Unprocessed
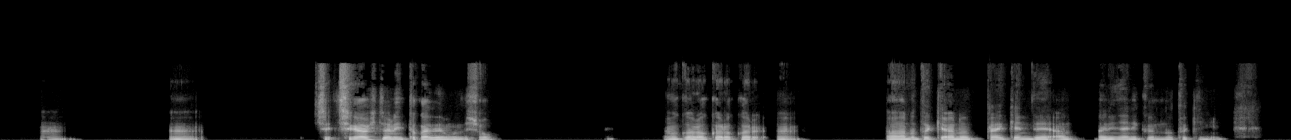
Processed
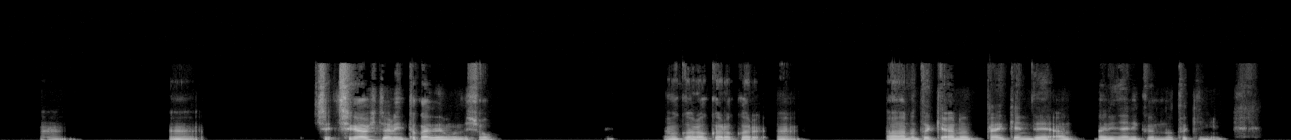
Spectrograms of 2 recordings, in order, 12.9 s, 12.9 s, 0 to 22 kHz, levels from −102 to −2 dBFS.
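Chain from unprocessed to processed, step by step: treble shelf 7.1 kHz +8 dB; trim -2.5 dB

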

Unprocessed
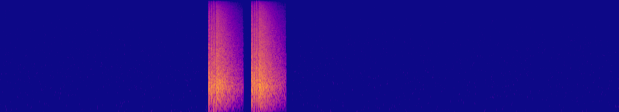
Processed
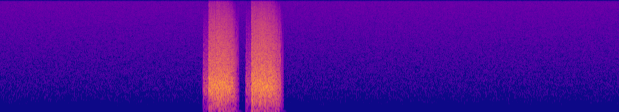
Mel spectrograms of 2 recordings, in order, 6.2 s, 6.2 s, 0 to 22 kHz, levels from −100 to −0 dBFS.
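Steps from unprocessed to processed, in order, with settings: fuzz box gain 41 dB, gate -42 dBFS; added noise blue -55 dBFS; bass shelf 160 Hz -11 dB; on a send: reverse echo 56 ms -21 dB; on the sum: loudspeaker Doppler distortion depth 0.29 ms; trim -6.5 dB

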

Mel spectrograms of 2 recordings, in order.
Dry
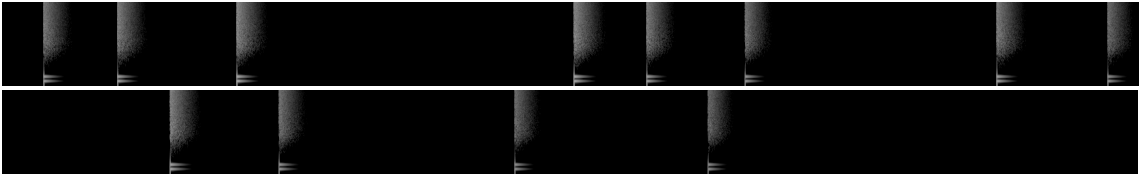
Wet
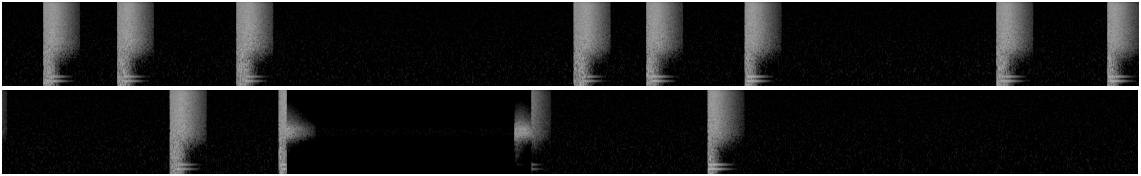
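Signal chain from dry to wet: in parallel at +2 dB: peak limiter -14.5 dBFS, peak gain reduction 10 dB; on the sum: sine folder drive 18 dB, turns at -1 dBFS; 14.21–16.67 s: Butterworth band-pass 2.8 kHz, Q 2.3; trim -3.5 dB

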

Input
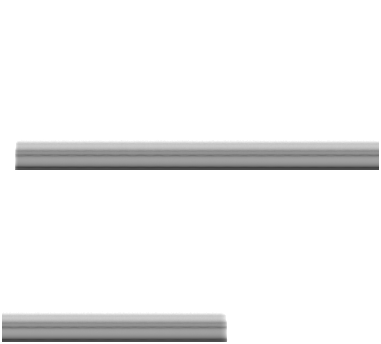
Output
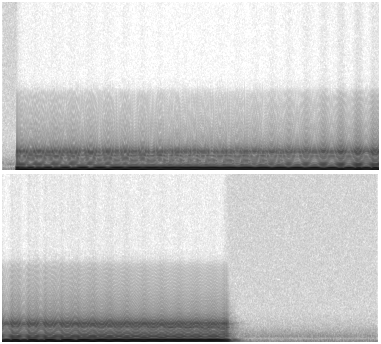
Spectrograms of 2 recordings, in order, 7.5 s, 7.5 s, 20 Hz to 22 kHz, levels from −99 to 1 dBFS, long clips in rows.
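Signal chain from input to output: rattle on loud lows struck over -42 dBFS, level -24 dBFS; treble shelf 2.2 kHz +9 dB; early reflections 23 ms -4.5 dB, 36 ms -8 dB; on a send at -16 dB: reverberation RT60 0.30 s, pre-delay 3 ms; on the sum: resampled via 22.05 kHz; added noise white -68 dBFS; FFT filter 330 Hz 0 dB, 520 Hz -15 dB, 820 Hz -2 dB, 2.4 kHz -21 dB, 4.1 kHz -27 dB; loudness maximiser +33.5 dB; trim -3.5 dB

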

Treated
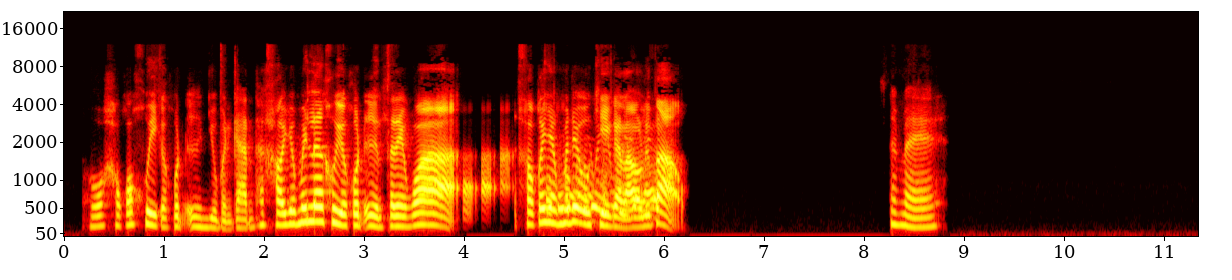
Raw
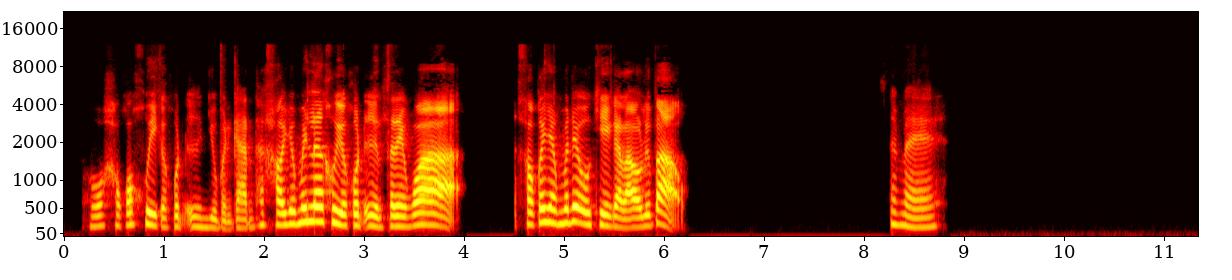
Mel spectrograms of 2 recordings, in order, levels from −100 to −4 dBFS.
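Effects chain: 3.80–5.95 s: repeats whose band climbs or falls 186 ms, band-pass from 570 Hz, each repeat 0.7 oct, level -4 dB; trim +5 dB

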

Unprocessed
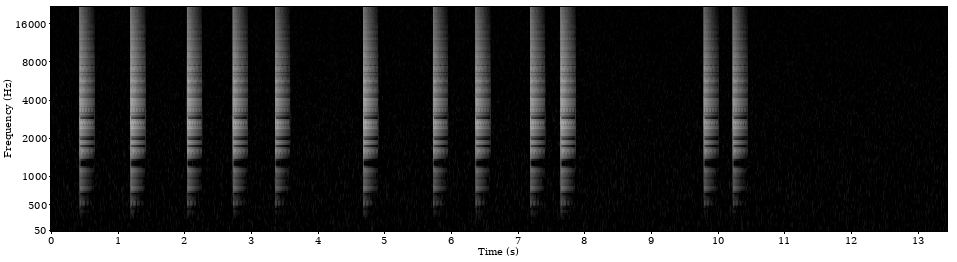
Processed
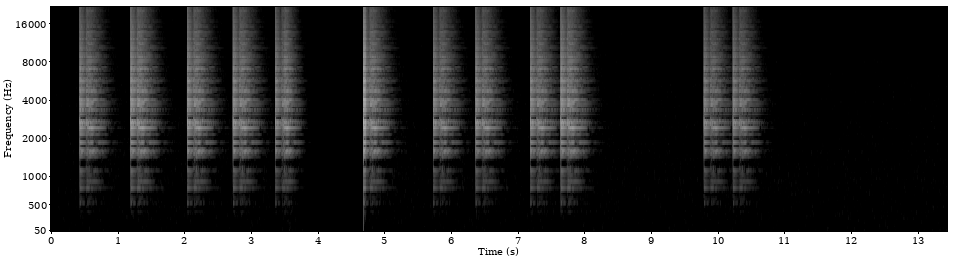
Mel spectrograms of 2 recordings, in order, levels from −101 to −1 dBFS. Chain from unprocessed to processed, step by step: plate-style reverb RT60 0.61 s, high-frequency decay 0.85×, pre-delay 85 ms, DRR 1.5 dB; 3.49–4.73 s: three bands expanded up and down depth 100%; trim -7 dB

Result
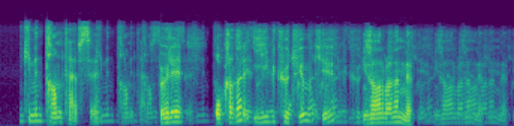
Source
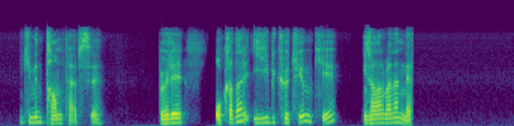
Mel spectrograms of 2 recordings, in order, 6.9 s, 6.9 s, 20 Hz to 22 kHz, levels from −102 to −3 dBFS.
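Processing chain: pitch bend over the whole clip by +4 st ending unshifted; bass shelf 430 Hz -11.5 dB; shuffle delay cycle 1273 ms, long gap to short 3:1, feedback 31%, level -16 dB; trim +4 dB

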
